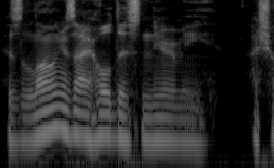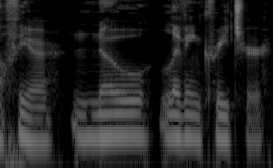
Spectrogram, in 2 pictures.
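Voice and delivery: low, slow, hushed incantation; comic solemn proclamation; mock solemn vow. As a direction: intone it gravely, like a sacred oath. Acting Ace solemnly holding his medallion.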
